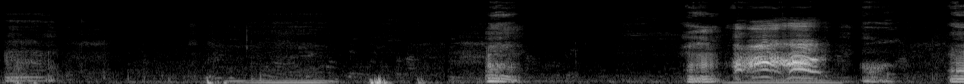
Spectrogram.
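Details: A newborn baby boy imitates his older sister's snoring while she sleeps beside him: low, buzzing snore-like noises between babbles, imitated rather than real snoring, with soft room noise. Snoring imitation.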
